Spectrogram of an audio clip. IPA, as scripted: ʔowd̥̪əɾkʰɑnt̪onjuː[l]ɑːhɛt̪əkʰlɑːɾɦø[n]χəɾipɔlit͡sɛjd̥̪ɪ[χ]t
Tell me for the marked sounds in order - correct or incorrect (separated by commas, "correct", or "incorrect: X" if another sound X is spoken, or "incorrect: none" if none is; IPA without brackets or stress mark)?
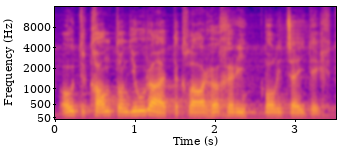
incorrect: ɾ, incorrect: none, correct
